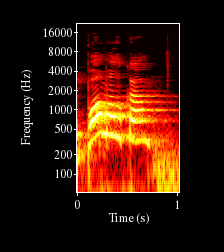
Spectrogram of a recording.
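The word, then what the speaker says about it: помилка: Наприклад, можна сказати і по́милка , і поми́лка; і за́вжди, і завжди́.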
